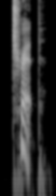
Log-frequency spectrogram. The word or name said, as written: trip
